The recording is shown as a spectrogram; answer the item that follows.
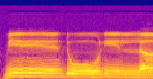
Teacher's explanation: perkataan Allah yang datang sebelumnya huruf berbaris kasrah dibaca nipis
